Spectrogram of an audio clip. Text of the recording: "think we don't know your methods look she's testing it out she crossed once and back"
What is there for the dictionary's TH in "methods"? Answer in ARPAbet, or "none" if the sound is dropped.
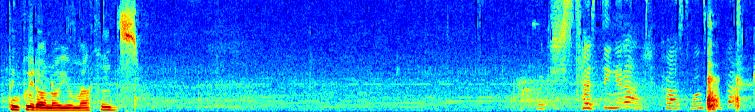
TH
